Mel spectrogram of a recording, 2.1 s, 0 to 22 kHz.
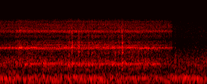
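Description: Nikon Coolpix P900's lens zoom motor whining steadily as the lens zooms in, with a couple of faint ticks, stopping just before the end.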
